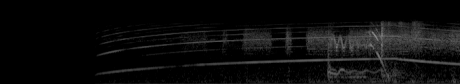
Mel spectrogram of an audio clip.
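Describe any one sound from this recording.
Game sound effects sweep upward in pitch and grow loud.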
